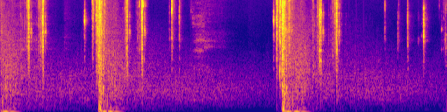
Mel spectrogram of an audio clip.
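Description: Gunshots in a hunting game set on an ibex and roe deer hunt in Cuatro Colinas: two sharp, loud rifle cracks a few seconds apart, each trailing into a short echo, with faint clicks scattered between.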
